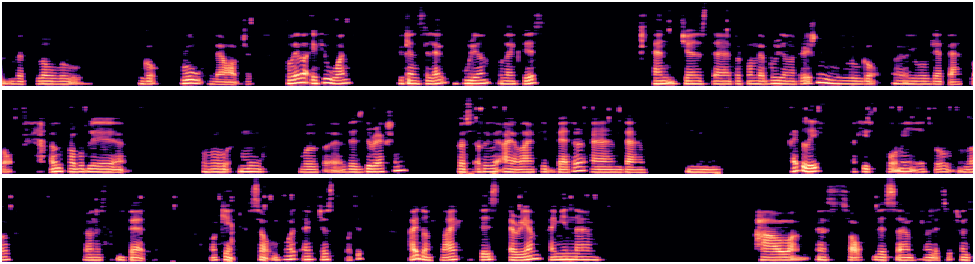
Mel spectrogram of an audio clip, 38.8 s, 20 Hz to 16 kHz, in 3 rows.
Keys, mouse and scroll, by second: 3.2 alt+click, 3.4 alt+right click, 3.7 alt+click, 4.4 alt+middle click, 4.7 alt+click, 5.2 right click, 8.8 alt+click, 13.1 alt+click, 13.8 alt+middle click, 14.6 alt+middle click, 18.5 right click, 18.9 q, 19.2 alt+click, 19.5 alt+middle click, 20.7 alt+middle click, 21.0 alt+click, 22.5 alt+middle click, 22.9 alt+click, 23.3 alt+middle click, 23.6 alt+click, 24.1 alt+scroll down 1, 24.4 alt+click, 24.7 alt+middle click, 25.0 alt+right click, 25.2 alt+click, 25.5 alt+middle click, 25.8 alt+right click, 25.9 alt+click, 28.1 3, 28.1 alt+click, 28.8 alt+1, 28.8 click, 29.1 alt+right click, 29.3 alt+click, 29.6 alt+middle click, 29.9 alt+right click, 30.1 alt+click, 32.6 alt+click, 33.6 alt+middle click, 33.9 alt+click, 34.6 right click, 34.8 alt+click, 37.5 alt+click.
